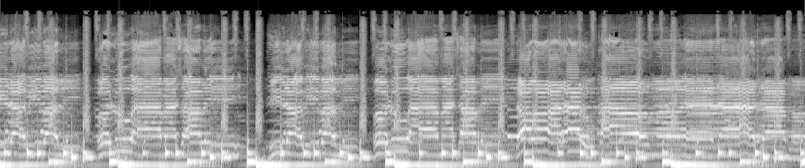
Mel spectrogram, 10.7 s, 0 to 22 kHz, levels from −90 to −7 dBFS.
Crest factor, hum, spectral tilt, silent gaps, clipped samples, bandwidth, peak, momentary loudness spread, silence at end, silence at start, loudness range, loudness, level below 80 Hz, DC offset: 10 dB; none; -3.5 dB/octave; none; under 0.1%; 17.5 kHz; 0 dBFS; 4 LU; 0 s; 0 s; 1 LU; -9 LUFS; -16 dBFS; under 0.1%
